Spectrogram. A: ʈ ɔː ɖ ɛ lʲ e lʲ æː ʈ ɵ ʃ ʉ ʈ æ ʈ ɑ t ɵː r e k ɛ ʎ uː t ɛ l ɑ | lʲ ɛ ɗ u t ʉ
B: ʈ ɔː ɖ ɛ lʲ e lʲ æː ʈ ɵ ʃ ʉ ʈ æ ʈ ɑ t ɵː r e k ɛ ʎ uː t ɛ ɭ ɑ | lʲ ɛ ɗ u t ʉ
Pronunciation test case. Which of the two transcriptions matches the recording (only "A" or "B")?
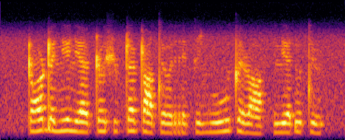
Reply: B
